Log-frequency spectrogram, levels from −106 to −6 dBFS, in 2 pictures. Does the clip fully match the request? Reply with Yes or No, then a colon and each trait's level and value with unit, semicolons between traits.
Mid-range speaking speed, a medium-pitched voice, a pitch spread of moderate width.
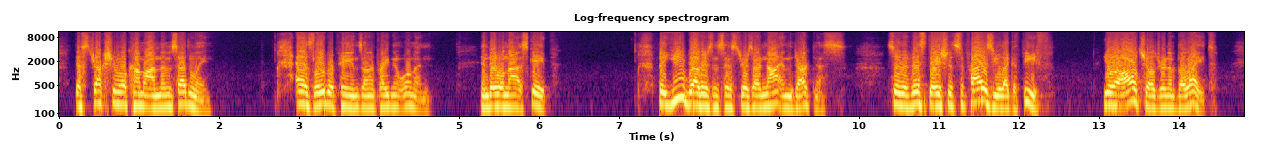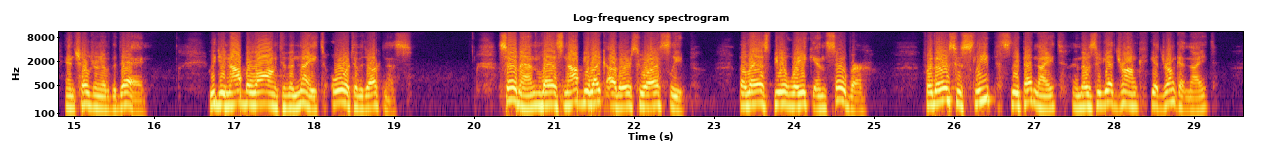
Yes: average, 190 wpm; medium, 155 Hz; average, 3.9 semitones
